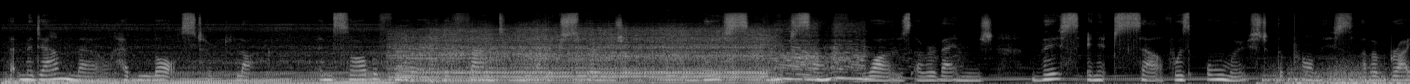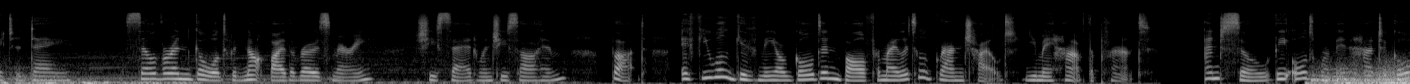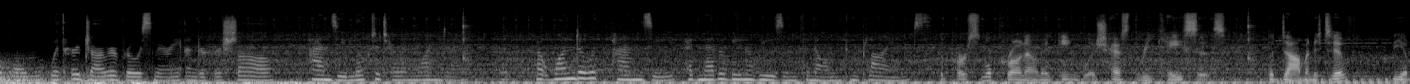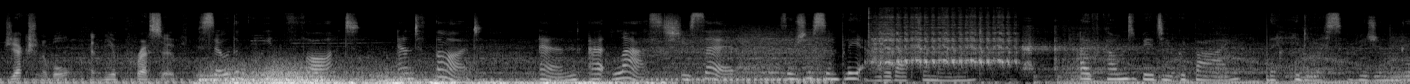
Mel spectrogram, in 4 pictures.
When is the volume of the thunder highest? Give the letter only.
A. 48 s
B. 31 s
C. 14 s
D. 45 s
D.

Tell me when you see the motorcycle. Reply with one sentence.
You can hear the motorcycle from 0.0 to 20.1 s and from 29.9 to 56.3 s.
